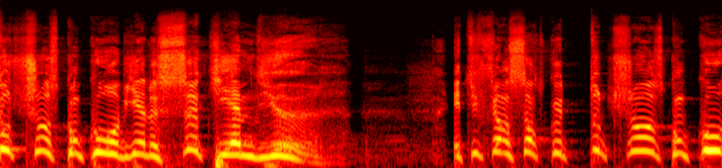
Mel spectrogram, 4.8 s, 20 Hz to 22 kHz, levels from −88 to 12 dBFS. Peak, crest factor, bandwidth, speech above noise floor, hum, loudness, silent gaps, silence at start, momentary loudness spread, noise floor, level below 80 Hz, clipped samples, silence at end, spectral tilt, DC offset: -2 dBFS; 18 dB; 16 kHz; 38 dB; none; -20 LUFS; none; 0 s; 11 LU; -57 dBFS; -44 dBFS; under 0.1%; 0 s; -4 dB/octave; under 0.1%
